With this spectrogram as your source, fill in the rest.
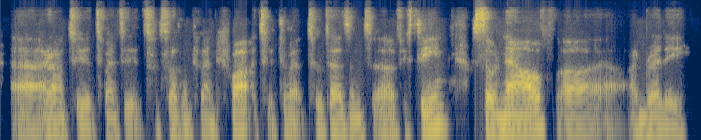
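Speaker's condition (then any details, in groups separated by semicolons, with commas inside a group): No condition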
